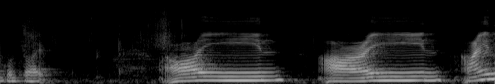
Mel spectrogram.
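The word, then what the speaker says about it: ع: তারপর আরেকটা অক্ষর হচ্ছে আইন যেগুলো একটু কঠিন অক্ষর সেগুলো বলতেছি হালকের মধ্য থেকে একটু গলার চাপের সাথে উচ্চারণ হবে আইন আইন আরেকটা অক্ষর হচ্ছে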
